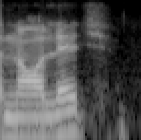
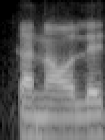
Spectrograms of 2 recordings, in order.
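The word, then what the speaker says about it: knowledge: हम लोगों को क्या समझाया गया? कह लो के साइलेंट है के साइलेंट रहता है के साइलेंट है ये के साइलेंट कहने वाली बात है साइलेंट उन्होंने अपना जहां मर्जी हुआ साइलेंट कर दिया उनकी जुबान है कोई कुछ कह नहीं सकता अगर हम अपने अपनी चलाने लग कनाइव कह रहे कनलेज इस तरीके से यूज़ करने लगे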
